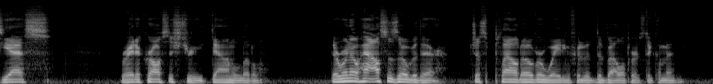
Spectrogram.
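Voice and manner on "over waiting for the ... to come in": ordinary talk, nothing marked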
